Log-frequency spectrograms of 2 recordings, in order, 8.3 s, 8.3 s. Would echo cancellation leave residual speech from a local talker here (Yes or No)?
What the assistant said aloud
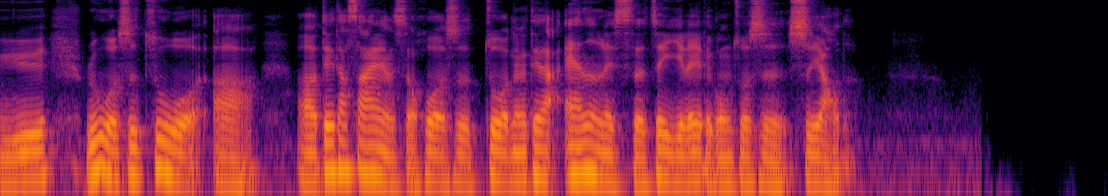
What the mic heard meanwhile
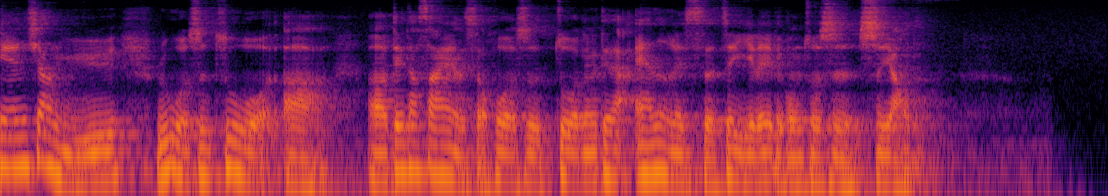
No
